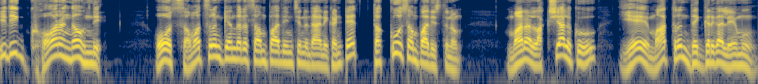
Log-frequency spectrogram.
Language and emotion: Telugu, disgusted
